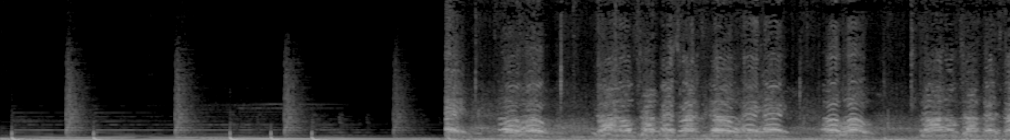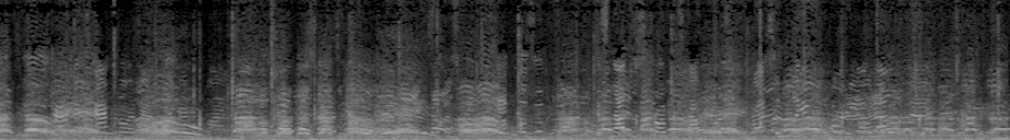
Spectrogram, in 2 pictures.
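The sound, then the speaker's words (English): Crowd chanting and shouting fills a New York City street during the Women's March. The roar is loud and sustained, with many voices rising together, and it follows a few seconds of tonal music. “calling in the middle of New York City's Women's March, as you can hear.”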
